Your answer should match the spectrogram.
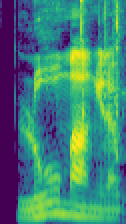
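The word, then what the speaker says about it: ロマン: 자 그러면 일본어 볼까요 일본어는 뭐 볼 필요도 없죠 로망이라고 해서 낭만을 로망이라고 읽고 roman 혹은 로맨스가 되겠지만요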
